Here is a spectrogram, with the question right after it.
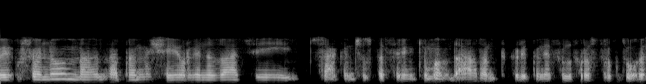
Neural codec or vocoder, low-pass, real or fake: codec, 16 kHz, 4.8 kbps, FACodec; 3.6 kHz; fake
